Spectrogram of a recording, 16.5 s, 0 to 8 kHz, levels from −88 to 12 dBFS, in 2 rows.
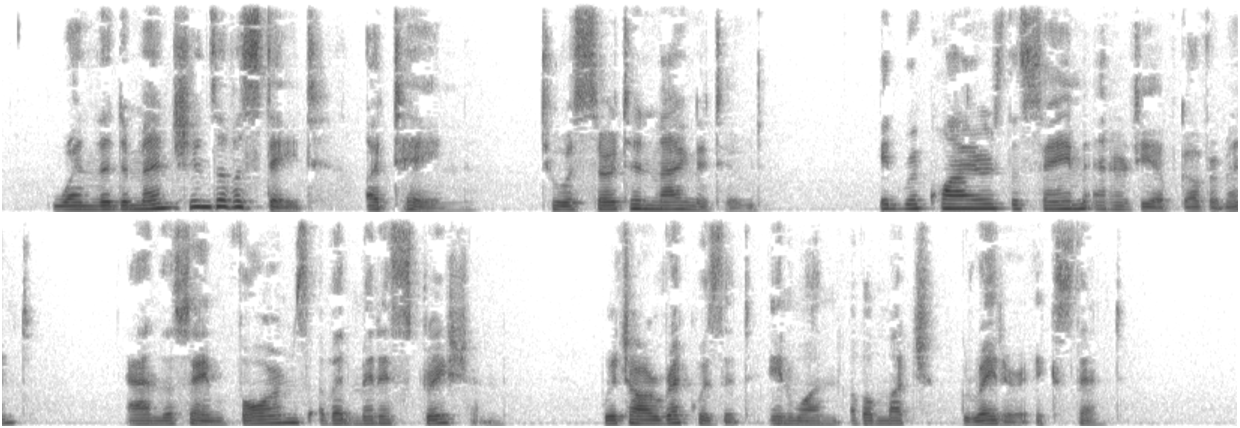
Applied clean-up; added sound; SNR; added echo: none; none; none; none.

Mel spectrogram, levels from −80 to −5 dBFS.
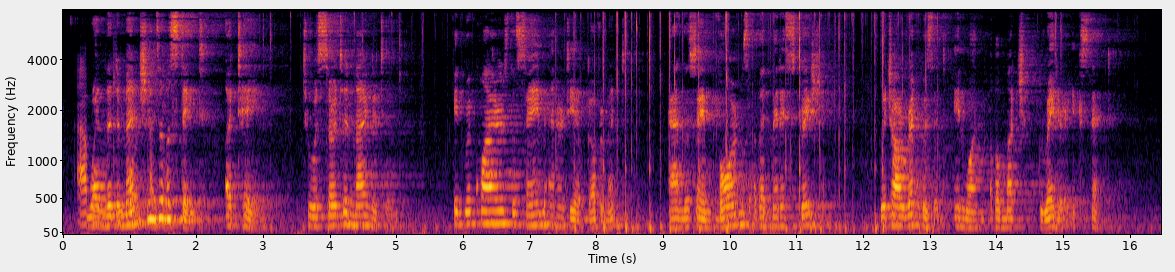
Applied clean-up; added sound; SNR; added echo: none; Typing; 11 dB; reverberation time 2.1 s.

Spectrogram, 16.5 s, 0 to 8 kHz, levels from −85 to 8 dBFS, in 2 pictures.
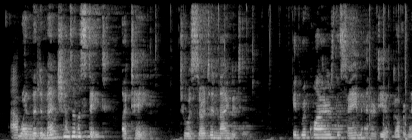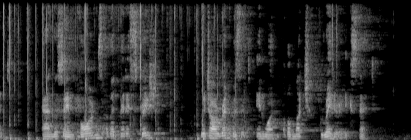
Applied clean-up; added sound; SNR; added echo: classical method WPE with log-MMSE.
